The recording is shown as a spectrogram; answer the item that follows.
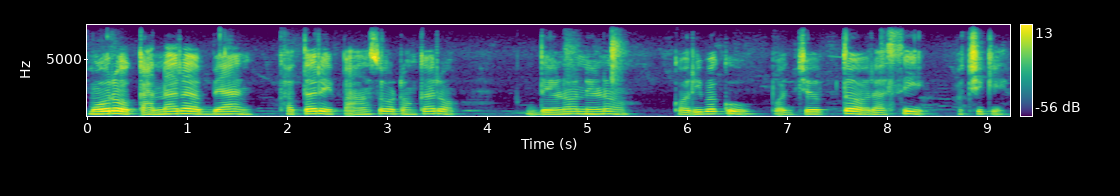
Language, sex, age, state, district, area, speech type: Odia, female, 18-30, Odisha, Kendujhar, urban, read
